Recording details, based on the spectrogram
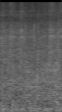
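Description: A train rumbles along in the Western video game Red Dead Redemption, a dense, steady roar of wheels and carriage noise filling the whole brief moment.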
